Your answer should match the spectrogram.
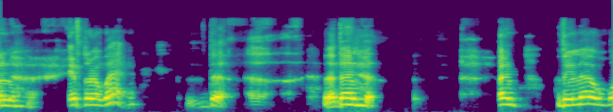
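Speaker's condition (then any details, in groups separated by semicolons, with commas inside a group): Cerebral palsy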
